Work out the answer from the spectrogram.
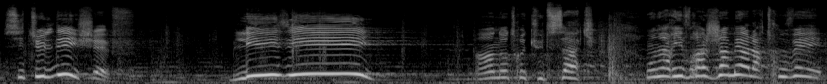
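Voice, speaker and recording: A woman's voice: very high voice, animated, slow, pauses often, full character voice. A woman voicing a young tiger cub, a grumbling but loyal sidekick in a French cartoon dub, with a childlike, whiny delivery. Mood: reluctant, grumbling. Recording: music behind the voice.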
